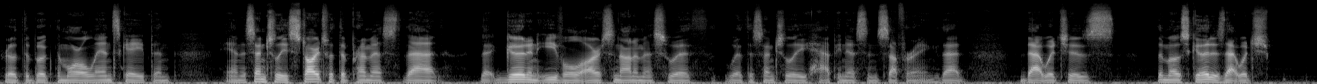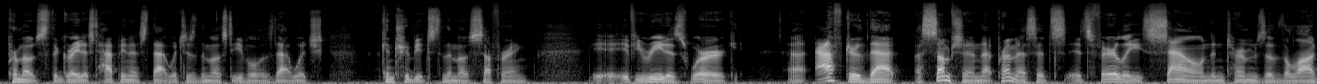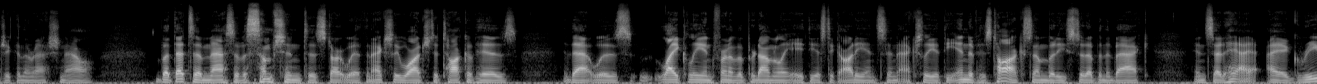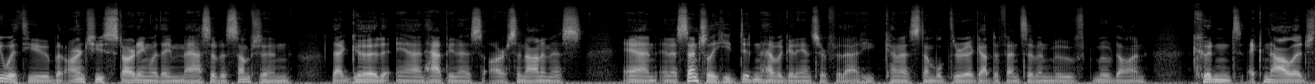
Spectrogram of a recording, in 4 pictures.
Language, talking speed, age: English, 185 wpm, 30-49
